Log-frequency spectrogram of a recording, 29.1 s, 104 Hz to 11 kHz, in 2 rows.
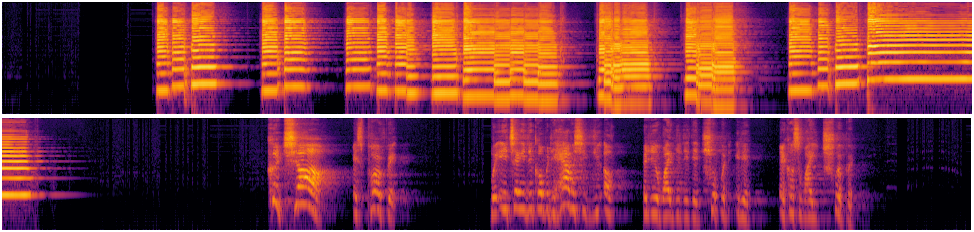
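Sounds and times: alto saxophone playing: 0:02.3 - 0:15.4.

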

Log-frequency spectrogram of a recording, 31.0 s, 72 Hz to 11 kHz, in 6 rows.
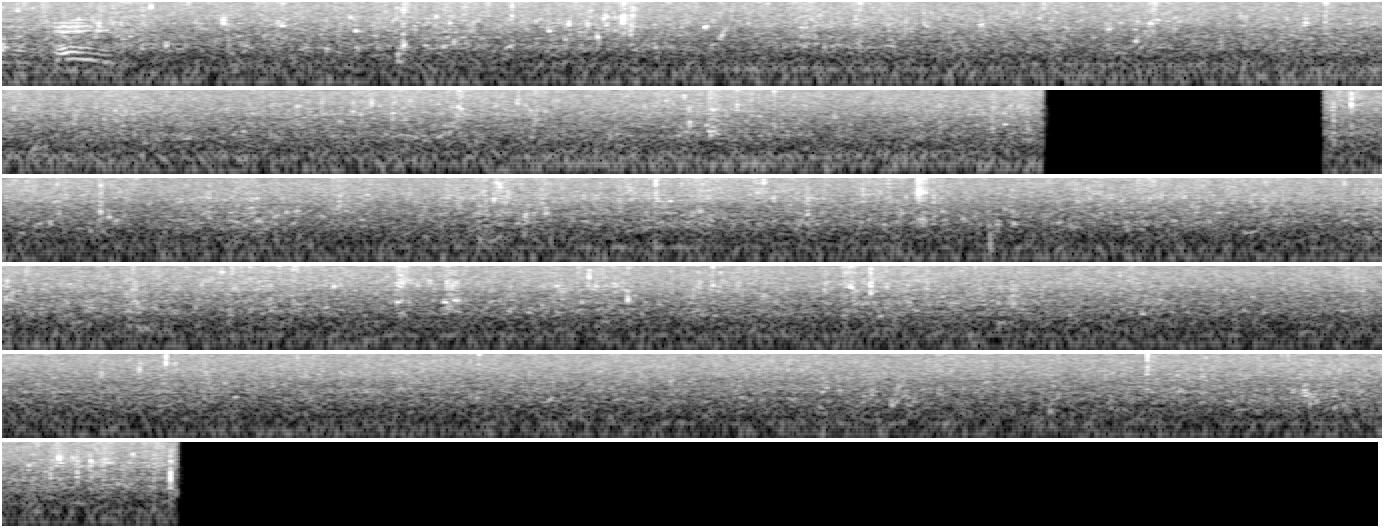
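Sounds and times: faint ticks of water: 0:00.0 - 0:09.1, 0:10.2 - 0:26.6
small waves lapping on rocks: 0:00.0 - 0:09.1, 0:10.2 - 0:26.6
wind rumbling on microphone: 0:00.0 - 0:09.1.

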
